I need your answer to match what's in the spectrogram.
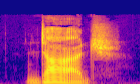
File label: "dodge", spelling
